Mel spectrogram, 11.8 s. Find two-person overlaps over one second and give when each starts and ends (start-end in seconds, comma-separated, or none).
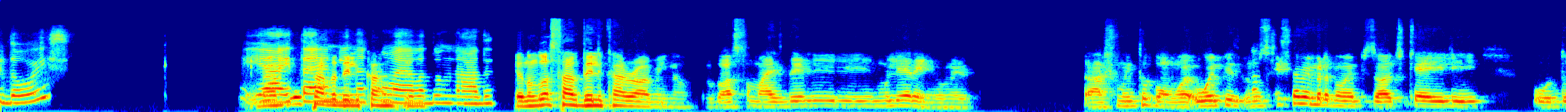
1.9-3.2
